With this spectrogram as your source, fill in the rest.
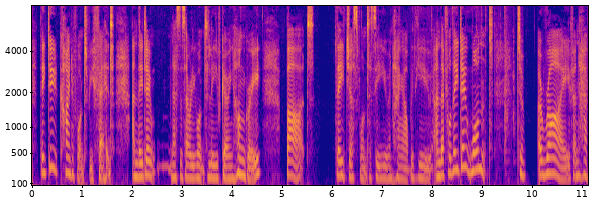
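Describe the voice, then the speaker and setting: A woman with a British accent speaks at a moderate pace and a fairly low pitch. The recording is very clean with a silent background. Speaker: psychotherapist. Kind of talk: casual chat.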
